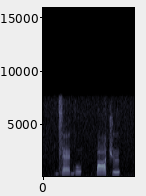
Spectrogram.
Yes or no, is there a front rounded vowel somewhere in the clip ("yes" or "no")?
yes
